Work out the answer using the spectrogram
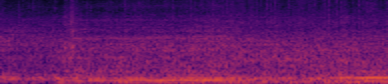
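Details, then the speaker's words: Holden VS Commodore ute after fuel system work, new fuel pump: smooth engine pulls steadily in fourth gear under road noise, clean tone, no stumbling or hesitation; much more torque than before, accelerating normally. "It definitely has way more torque, like even as you're just going fourth gear, just way better than it was."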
